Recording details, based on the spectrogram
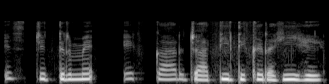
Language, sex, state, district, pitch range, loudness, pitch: Hindi, female, Madhya Pradesh, Bhopal, 225-255 Hz, -14 LUFS, 230 Hz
